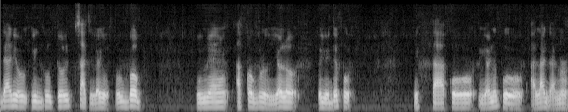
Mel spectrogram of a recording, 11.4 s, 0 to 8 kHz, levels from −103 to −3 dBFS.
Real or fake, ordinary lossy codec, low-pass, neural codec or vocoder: fake; none; 7.2 kHz; codec, 16 kHz, 4.8 kbps, FACodec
